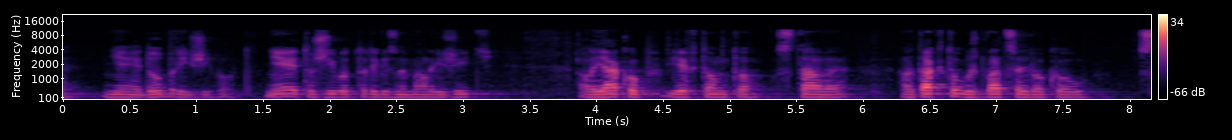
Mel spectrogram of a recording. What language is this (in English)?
Slovak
